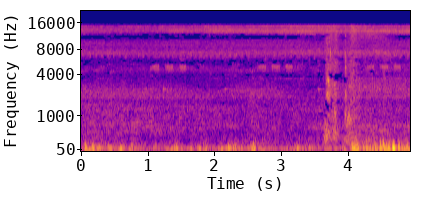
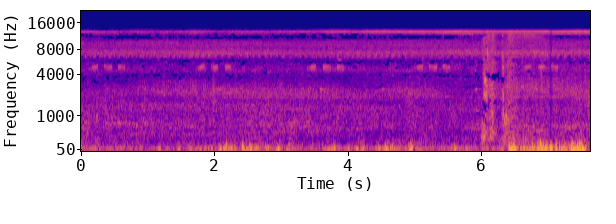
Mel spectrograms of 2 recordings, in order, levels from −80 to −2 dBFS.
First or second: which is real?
second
